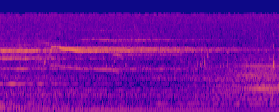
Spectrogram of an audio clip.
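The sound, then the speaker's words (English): Underwater whale calls with long, gliding tonal moans and sweeping high whistles over a steady low rumble, continuous and moderately loud throughout. “Oh, can you translate what those whales are saying?”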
